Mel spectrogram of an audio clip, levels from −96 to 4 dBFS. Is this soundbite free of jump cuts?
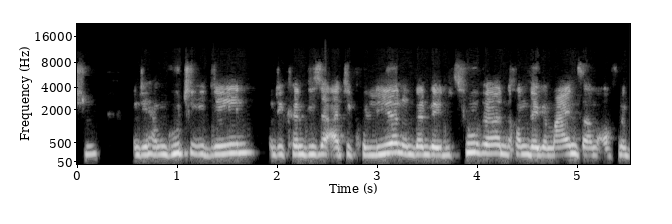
no; 2 cuts; at 1.9 s, 4.3 s

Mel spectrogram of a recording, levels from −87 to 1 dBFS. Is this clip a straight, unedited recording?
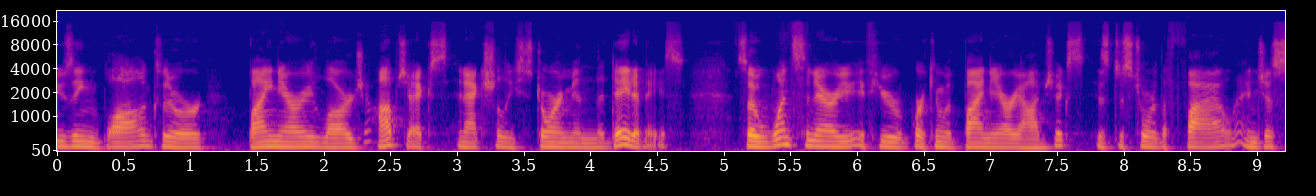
yes; 0 cuts

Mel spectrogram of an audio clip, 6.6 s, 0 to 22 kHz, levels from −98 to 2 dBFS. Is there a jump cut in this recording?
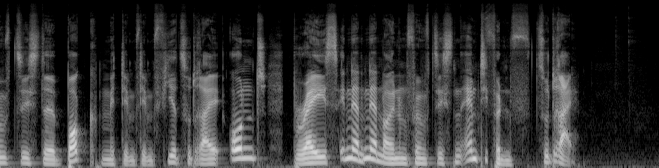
yes; 4 cuts; at 1.4 s, 2.8 s, 3.6 s, 4.8 s

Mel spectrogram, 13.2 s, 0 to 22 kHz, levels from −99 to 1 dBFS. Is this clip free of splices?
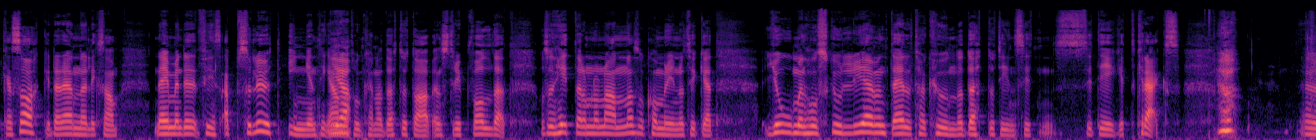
no; 1 cut; at 10.0 s

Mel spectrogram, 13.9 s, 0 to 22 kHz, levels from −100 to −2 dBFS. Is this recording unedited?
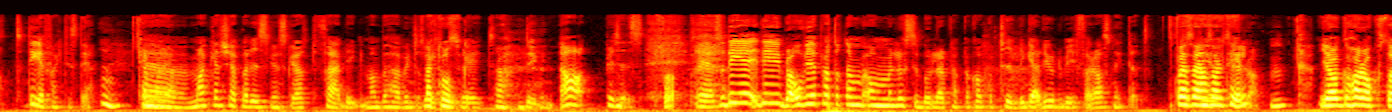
yes; 0 cuts

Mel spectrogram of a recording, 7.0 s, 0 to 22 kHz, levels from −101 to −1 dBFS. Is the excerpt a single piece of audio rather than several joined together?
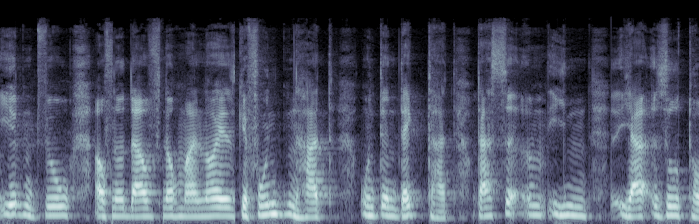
no; 4 cuts; at 1.1 s, 1.6 s, 2.3 s, 5.5 s

